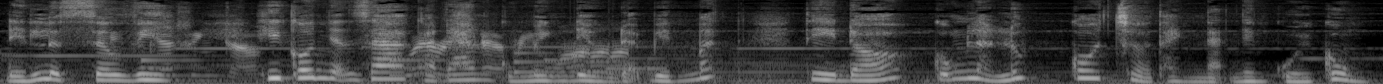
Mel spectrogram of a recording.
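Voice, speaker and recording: A woman's voice: medium pitch, expressive, normal speed. Woman narrating over background music. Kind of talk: scripted story recap narration. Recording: music under the voice.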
